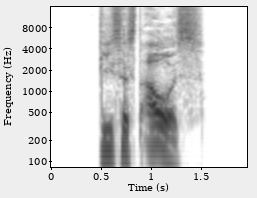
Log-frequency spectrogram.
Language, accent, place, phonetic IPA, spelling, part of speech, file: German, Germany, Berlin, [ˌɡiːsəst ˈaʊ̯s], gießest aus, verb, De-gießest aus.ogg
- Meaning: second-person singular subjunctive I of ausgießen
